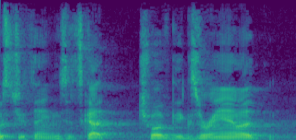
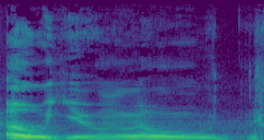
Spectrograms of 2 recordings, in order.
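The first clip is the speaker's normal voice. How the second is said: pitying coo; slower than usual. Pretend. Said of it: "it's like a pity thing".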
